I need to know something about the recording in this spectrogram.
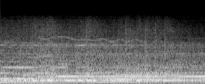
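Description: Electric blues trio of distorted electric guitar, bass and drums holding a long sustained chord, with a high note wavering in vibrato above it. It has the sound of a song's closing chord ringing out.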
